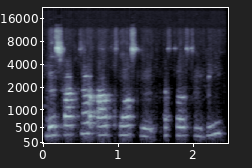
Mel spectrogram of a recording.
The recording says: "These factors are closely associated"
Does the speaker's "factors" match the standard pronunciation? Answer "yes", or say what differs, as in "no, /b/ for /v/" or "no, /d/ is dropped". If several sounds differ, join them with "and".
no, /z/ is dropped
